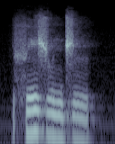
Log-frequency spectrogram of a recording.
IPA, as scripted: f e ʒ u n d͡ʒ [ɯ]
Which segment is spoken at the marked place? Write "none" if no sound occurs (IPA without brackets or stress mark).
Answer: ɯ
